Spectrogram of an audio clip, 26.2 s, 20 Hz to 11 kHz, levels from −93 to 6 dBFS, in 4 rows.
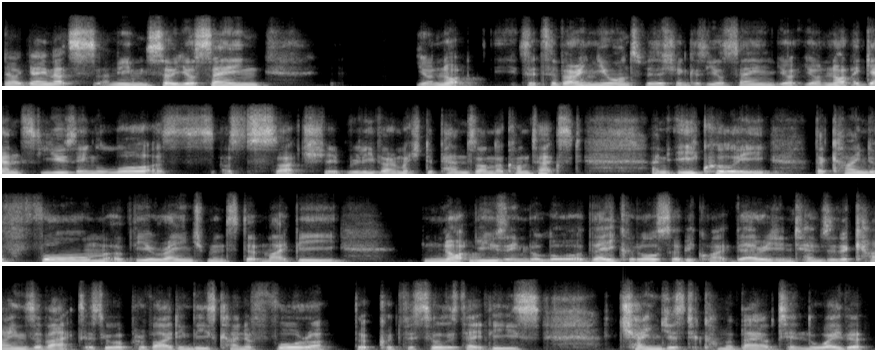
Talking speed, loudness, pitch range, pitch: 190 wpm, -22 LUFS, 110-135 Hz, 115 Hz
